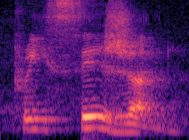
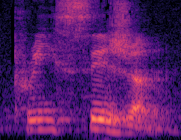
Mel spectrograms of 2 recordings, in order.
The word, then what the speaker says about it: precision: S suave, s, y acá la S que se encuentra entre dos vocales, o sea, entre dos I, se pronuncia como la S zumbada, z. Así que esto se leería precision, precision.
